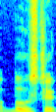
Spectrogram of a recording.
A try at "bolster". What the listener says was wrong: Bolster. The L. Bolster with the L, yeah.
